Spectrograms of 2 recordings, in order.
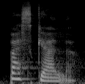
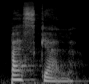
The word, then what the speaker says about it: Pascal: polino a mixed name pascal pascal which is pronounced the same way for the feminine version pascal and that's my dad's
